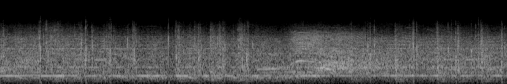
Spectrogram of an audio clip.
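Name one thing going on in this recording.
Sticks clack against a puck.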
